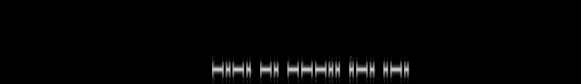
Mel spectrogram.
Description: Morse code, heard as a keyed tone, about 36 wpm, 700 Hz. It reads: CN8RR
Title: DXCC-100 Call Signs - 5 Characters - 35wpm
